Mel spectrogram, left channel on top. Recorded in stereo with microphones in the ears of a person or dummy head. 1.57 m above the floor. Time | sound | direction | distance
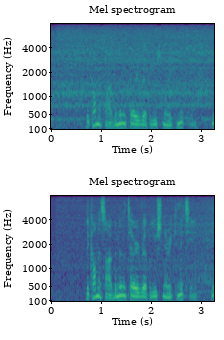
0.7 | a man speaking | 85° right | ?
